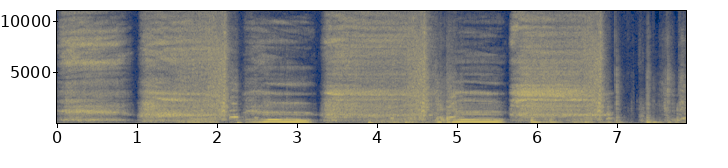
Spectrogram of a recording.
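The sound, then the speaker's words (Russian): A balloon is blown up with about six long, forceful puffs of breath in steady succession, with brief rubbery squeaks in a couple of the gaps, and no talking. “И на этих словах хранитель взял и надул шарик.”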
